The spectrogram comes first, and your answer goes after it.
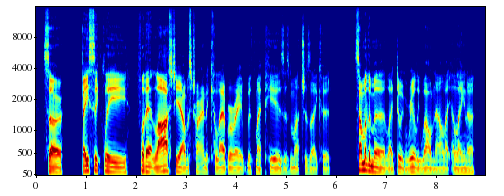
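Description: In a very deep, low voice, a man speaks at a moderate pace with fairly even intonation, recorded dry and close with no echo against a silent background in a very clean recording. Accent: New Zealand. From New Zealand, Gisborne. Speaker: music producer and studio manager. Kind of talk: casual interview.

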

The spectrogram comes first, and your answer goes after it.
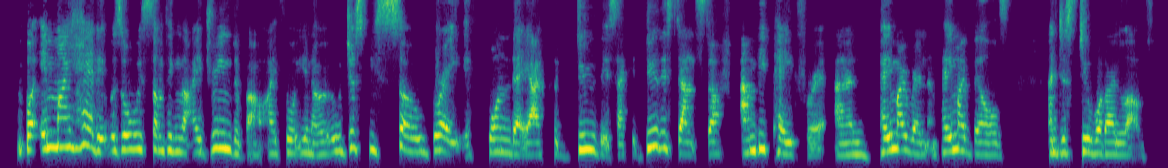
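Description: A woman with a London accent speaks at a fairly quick pace and medium pitch, with hardly any pauses and ordinary pitch variation. Her voice is somewhat breathy, the sound dry and close with no echo. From London, England. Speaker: entrepreneur, former professional dancer. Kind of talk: interview.

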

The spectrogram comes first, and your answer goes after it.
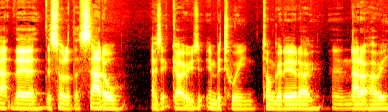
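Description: Captured in a very clean recording with a silent background, a man with an English accent talks at a fairly low pitch and a moderate pace. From England. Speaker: ski and outdoors instructor. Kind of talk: casual interview.

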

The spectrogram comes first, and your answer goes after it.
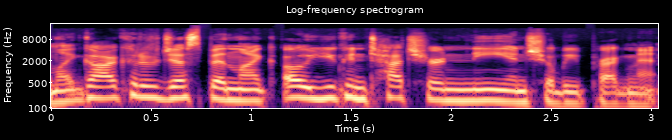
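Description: Over a quiet background comes a plain, everyday voice with ordinary pitch variation. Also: woman. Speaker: podcast guest, wife of the other guest. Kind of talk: casual chat.

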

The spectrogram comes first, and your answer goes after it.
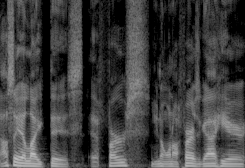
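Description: A man with an American accent and an ordinary speaking voice talks at a fairly slow pace and medium pitch, his intonation fairly even, on a very clean recording with a silent background. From Chicago, South Side. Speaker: youth mentor. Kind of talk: interview.

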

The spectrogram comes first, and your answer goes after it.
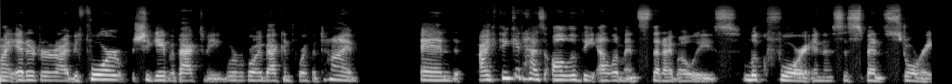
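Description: A woman with a plain, everyday voice speaks fairly quickly at a medium pitch with ordinary pitch variation, in a dry, close sound with no echo. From northwest New Jersey. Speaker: novelist. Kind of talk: casual interview chat.

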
